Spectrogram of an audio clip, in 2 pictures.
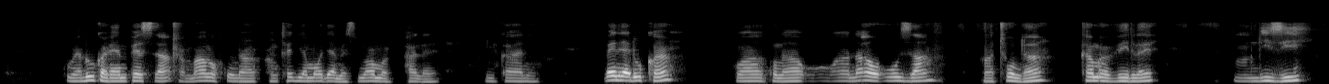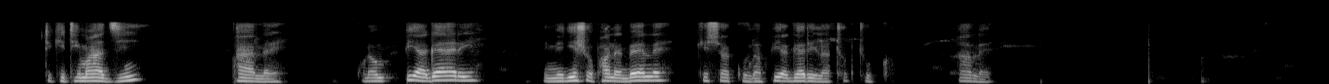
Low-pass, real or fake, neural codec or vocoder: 7.2 kHz; fake; codec, 16 kHz, 0.8 kbps, ZipCodec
